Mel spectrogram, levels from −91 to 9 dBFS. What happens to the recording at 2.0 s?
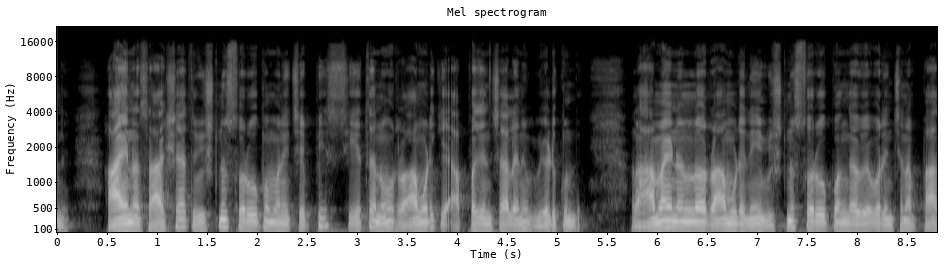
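Nothing goes wrong at 2.0 s; the audio plays through that moment intact, with no dropout, click or other fault.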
